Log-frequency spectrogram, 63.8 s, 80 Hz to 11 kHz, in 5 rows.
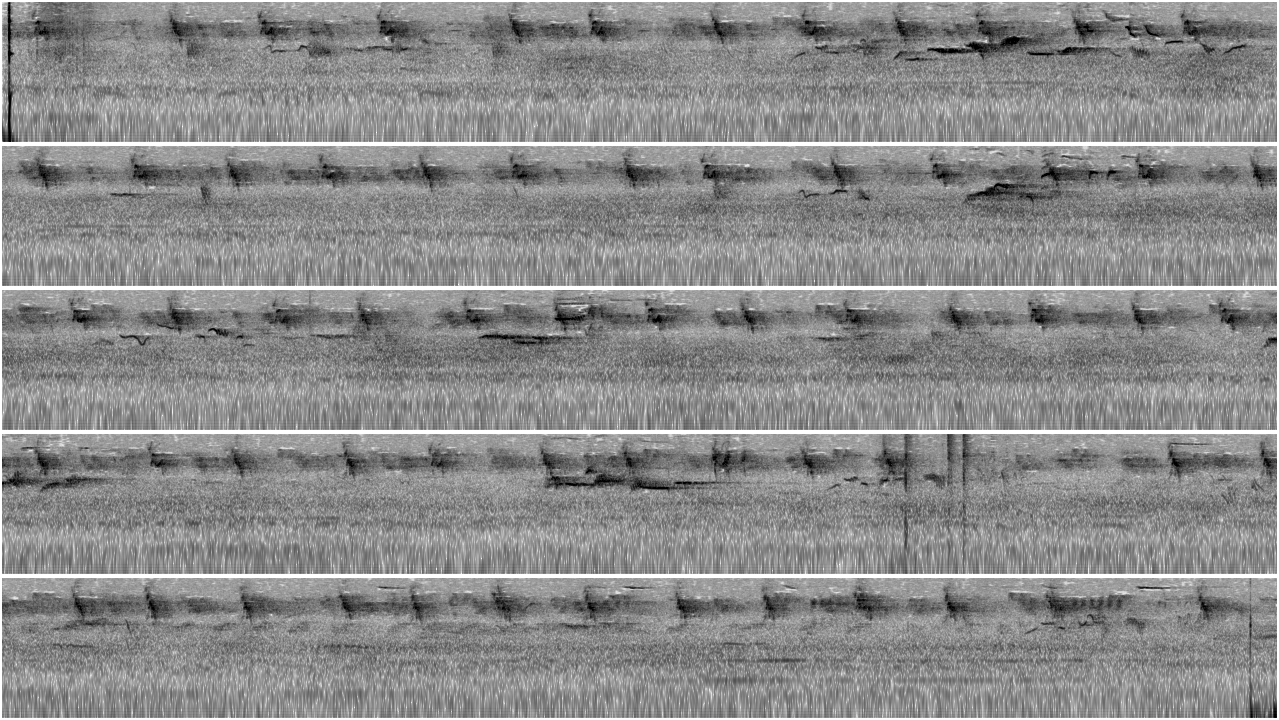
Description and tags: Field recording of birds singing in the early morning in residential area.
Recorded with Zoom H1 in the dutch village Stiens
